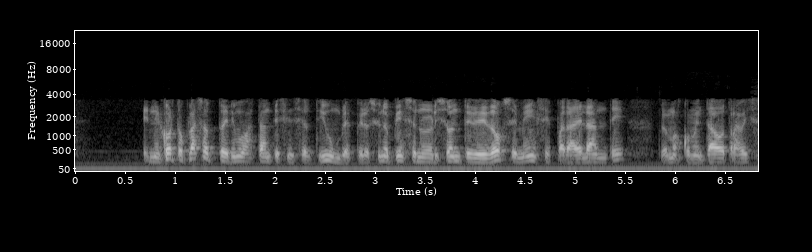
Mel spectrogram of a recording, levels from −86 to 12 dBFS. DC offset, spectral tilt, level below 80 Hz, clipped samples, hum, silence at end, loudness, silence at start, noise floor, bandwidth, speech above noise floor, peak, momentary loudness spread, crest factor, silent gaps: under 0.1%; -7.5 dB/octave; -46 dBFS; under 0.1%; 50 Hz at -45 dBFS; 0 s; -23 LUFS; 0 s; -47 dBFS; 3.8 kHz; 24 dB; -4 dBFS; 11 LU; 20 dB; none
